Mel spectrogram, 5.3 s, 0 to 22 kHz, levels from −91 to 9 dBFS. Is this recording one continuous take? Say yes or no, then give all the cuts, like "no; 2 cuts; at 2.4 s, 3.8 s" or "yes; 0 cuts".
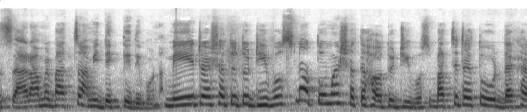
no; 1 cut; at 1.6 s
